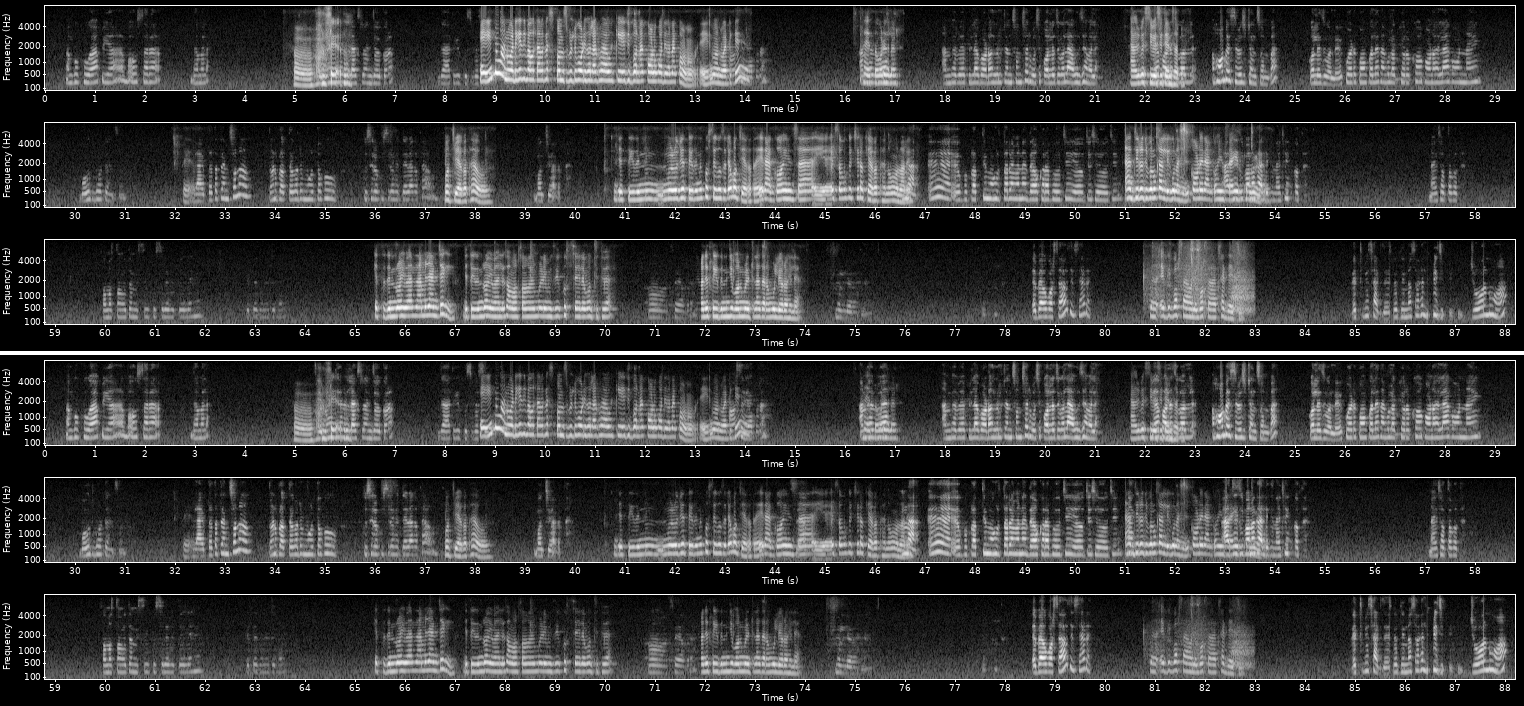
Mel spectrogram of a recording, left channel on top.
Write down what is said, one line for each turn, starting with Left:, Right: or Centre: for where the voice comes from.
Right: ତାଙ୍କୁ ଖୁଆ ପିଆ ବହୁତ ସାରା ଝାମେଲା।
Left: ହଁ
Right: ଏବେ
Left: ସେଇଆ
Right: ହିଁ ଟିକେ
Left: ତ।
Right: ରିଲାକ୍ସ ରେ ଏଞ୍ଜୟ୍ କର ଯାହା ଟିକେ ଖୁସି, ବାସି
Left: ଏଇ
Right: ହୁଅ।
Left: ନୂଆ ନୂଆ ଟିକେ ଯିବାକୁ ତା ରେସପନସିବିଲିଟି ବଢିଗଲା ଠୁ ଆଉ କିଏ ଯିବ ନା କଣ କରିବ ନା କଣ। ଏଇ ନୂଆ ନୂଆ
Right: ହଁ
Left: ଟିକେ,
Right: ସେଇଆ ପରା
Left: ଦାୟିତ୍ୱ
Right: ଆମେ ଭାବିବା
Left: ବଢିଗଲା
Right: ଆମେ ଭାବିବା ପିଲା ବଡ ହେଇଗଲେ ଟେନସନ ସରିବ ସେ କଲେଜ ଗଲେ ଆହୁରି ଝାମେଲା।
Left: ଆହୁରି ବେଶୀ ବେଶୀ
Right: ଏ କଲେଜ
Left: ଟେନସନ
Right: ଗଲେ ହଁ ବେଶୀ ବେଶୀ ଟେନସନ ପା, କଲେଜ ଗଲେ କୁଆଡେ କଣ କଲେ ତାଙ୍କୁ ଲକ୍ଷ୍ୟ ରଖ କଣ ହେଲା କଣ ନାଇଁ। ବହୁତ ବହୁତ ଟେନ୍ସନ୍
Left: ସେଇଆ
Right: ଲାଇଫି
Left: ବା
Right: ତ ତ ଟେନସନ ଆଉ ତେଣୁ ପ୍ରତ୍ୟେକଟି ମୁହୂର୍ତ କୁ ଖୁସିରେ ଖୁସିରେ ବିତେଇବା କଥା ଆଉ।
Left: ବଞ୍ଚିବା କଥା ଆଉ।
Right: ବଞ୍ଚିଵା କଥା।
Left: ଯେତିକି ଦିନ ମିଳୁଛି ଯେତିକି ଦିନ ଖୁସି ଖୁସି ଟା ବଚିବା କ ଏଇ ରାଗ ହିଂସା
Right: ସେୟା
Left: ଇଏ ଏ ସବୁ କିଛି ରଖିବା କଥା ହେଲା ମୋ ମନରେ।
Right: ନା ଏ ପ୍ରତି ମୁହୂର୍ତ୍ତରେ ମାନେ ଦେହ ଖରାପ ହଉଛି ଇଏ ହଉଛି ସେ ହଉଛି। ନାଇଁ
Left: ଆଜିର
Right: କି?
Left: ଜୀବନ କାଲିକୁ ନାହିଁ କଣ ରାଗ ହିଂସା
Right: ଆଜି
Left: ଇଏରୁ
Right: ଜୀବନ
Left: କଣ ମିଳିବ।
Right: କାଲ କି ନହିଁ ଠିକ କଥା। ନାଇଁ ସତ କଥା। ସମସ୍ତଙ୍କୁ ତ ମିଶିକି ଖୁସିରେ ବିତେଇଲେ ହିଁ କେତେ ଦିନ ଯିବନ
Left: କେତେ ଦିନ ରହିବ ହେଲେ ଆମେ ଜାଣିଛେ କି ଯେତେ ଦିନ ରହିବା ହେଲେ ସମସ୍ତଙ୍କ ମିଳିମଶି ଖୁସି ସେହରେ ବଞ୍ଚିଥିବା।
Right: ହଁ ସେୟା ପରା।
Left: ଦି ଦିନ ଜୀବନ ମିଳିଥିଲା ତାର ମୂଲ୍ୟ ରହିଲା।
Right: ମୂଲ୍ୟ ରହିଲା। ଥା ଏବେ ଆଉ ବର୍ଷା ହଉଛି ସିଆଡେ।
Left: ନା ଏବେ ବର୍ଷା ହଉନି ବର୍ଷା ଛାଡି ଯାଇଛି।
Right: ଏଠି ବି ଛାଡିଯାଏ ଯୋଉ ଦିନସାରା ଖାଲି ଲିପିିପି ଯୋର ନୁହଁ।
